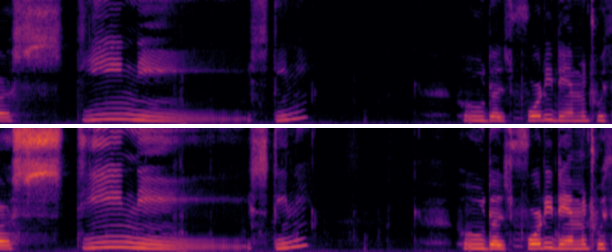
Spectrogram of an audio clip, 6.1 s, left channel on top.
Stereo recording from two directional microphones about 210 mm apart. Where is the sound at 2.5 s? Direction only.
5° left (ahead or behind).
